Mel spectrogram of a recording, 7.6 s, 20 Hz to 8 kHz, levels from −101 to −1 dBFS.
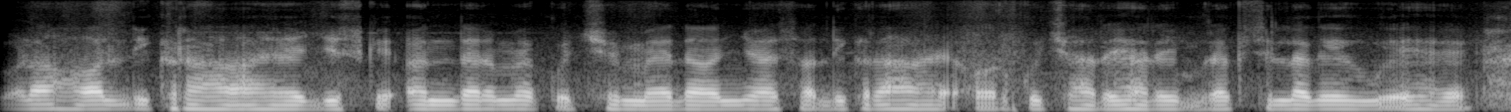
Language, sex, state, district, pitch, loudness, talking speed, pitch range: Hindi, male, Uttar Pradesh, Jalaun, 110 Hz, -24 LUFS, 175 wpm, 110-115 Hz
